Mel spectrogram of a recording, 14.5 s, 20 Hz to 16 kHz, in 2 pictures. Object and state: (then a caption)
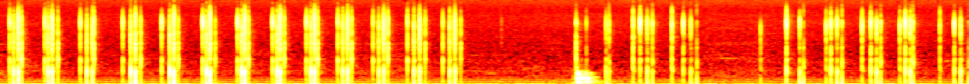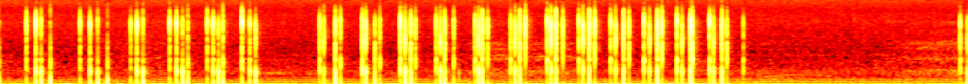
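Smartphone in a clear plastic case tapped with long nails. Long acrylic nails scratch and tap the back of a smartphone in a transparent plastic case, near the camera, while the phone is held in both hands. Quick runs of dry, bright plastic clicks and scratches come in bursts, with a duller knock around 4 seconds, a brief pause near 9.5 seconds, and a faint low hum underneath throughout.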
